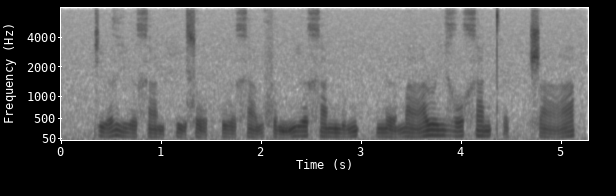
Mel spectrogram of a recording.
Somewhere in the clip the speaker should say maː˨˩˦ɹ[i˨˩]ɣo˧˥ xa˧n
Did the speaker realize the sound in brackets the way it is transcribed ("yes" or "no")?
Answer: no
